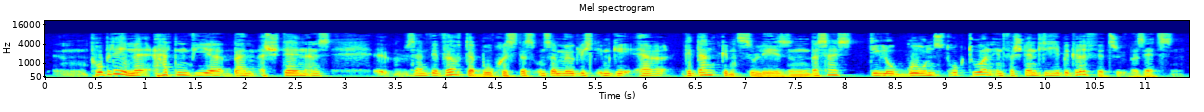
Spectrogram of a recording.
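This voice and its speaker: A man's voice: on the high side, a little hiss or hum, lightly acted. An actor playing a male scientist who lectures with hesitant fillers in a radio drama. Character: male scientist explaining thought particles.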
